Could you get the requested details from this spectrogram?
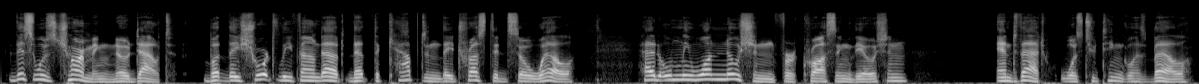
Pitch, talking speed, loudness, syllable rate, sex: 160 Hz, 160 wpm, -18 LUFS, 4.2 syllables/s, male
